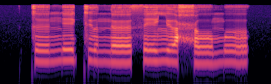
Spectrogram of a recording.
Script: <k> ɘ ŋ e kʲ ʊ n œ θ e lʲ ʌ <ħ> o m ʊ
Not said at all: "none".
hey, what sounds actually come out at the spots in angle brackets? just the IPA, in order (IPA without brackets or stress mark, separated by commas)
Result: k, ħ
